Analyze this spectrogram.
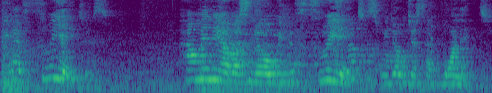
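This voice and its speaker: A woman at a moderate pace with lively intonation, audible room echo and noticeable background noise. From Denmark. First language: Danish. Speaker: nutrition scientist and business owner. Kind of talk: public talk. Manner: animated.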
